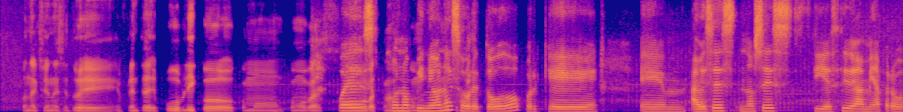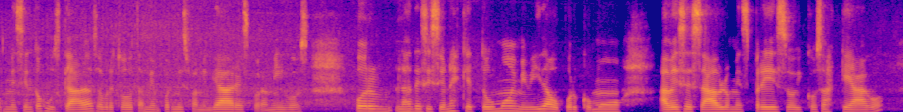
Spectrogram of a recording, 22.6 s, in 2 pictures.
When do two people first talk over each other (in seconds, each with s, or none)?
4.4 s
